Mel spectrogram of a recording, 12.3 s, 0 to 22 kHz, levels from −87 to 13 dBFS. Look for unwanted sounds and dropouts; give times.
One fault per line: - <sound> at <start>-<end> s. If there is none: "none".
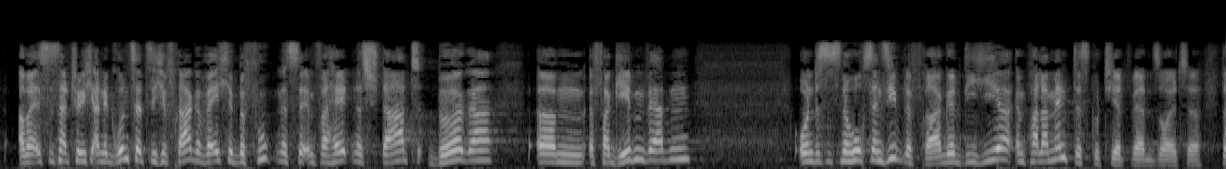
none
